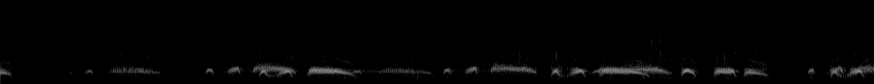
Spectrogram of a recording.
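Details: Indonesian male tekukur (spotted dove) of penguku style, caught in the afternoon: a continuous chain of quick, bubbling coos with longer drawn notes between, over a steady background hiss.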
